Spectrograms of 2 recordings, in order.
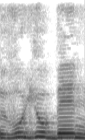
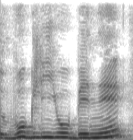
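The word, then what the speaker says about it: Voglio Bene: et de Sandy tattoo alors moi je le prononce volio ben parce que en italien ça veut dire je le veux bien moi je parle un petit peu italien et je suis d'origine italienne donc voilà je le prononce comme ça d'autres personnes disent vos glio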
